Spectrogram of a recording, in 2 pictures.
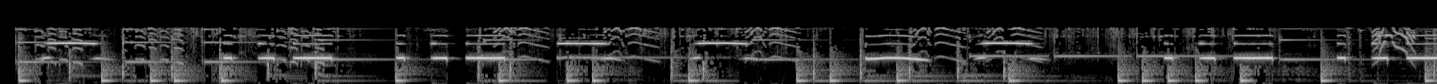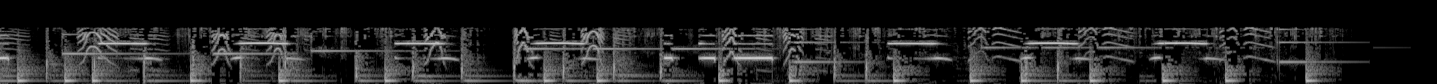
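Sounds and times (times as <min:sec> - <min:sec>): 
kids band nursery music: 0:00.0 - 0:27.9.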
